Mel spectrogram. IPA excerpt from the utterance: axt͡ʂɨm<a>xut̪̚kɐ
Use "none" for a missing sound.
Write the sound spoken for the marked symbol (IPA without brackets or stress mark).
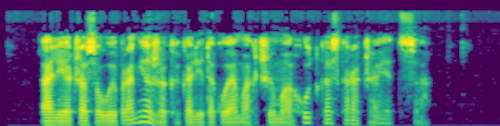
ɐ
